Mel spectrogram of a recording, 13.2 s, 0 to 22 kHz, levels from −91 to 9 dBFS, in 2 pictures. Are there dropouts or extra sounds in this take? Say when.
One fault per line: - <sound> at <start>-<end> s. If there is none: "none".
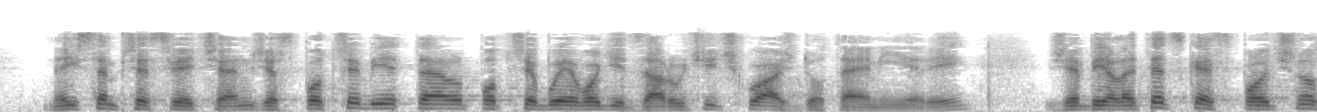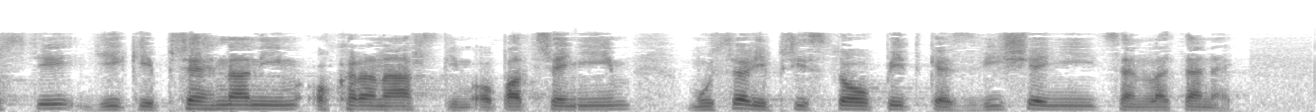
none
